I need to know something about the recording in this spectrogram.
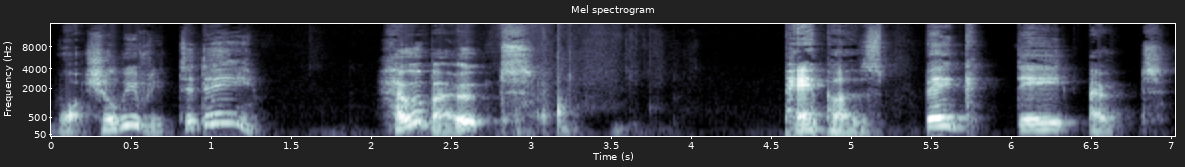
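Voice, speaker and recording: Woman, children's storyteller, slow pace, extremely lively intonation, expressive, singsong. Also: very deep voice, slightly rough. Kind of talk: children's story read aloud, expressive narration.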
